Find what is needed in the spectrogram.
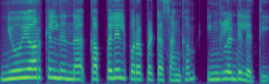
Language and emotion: Malayalam, neutral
